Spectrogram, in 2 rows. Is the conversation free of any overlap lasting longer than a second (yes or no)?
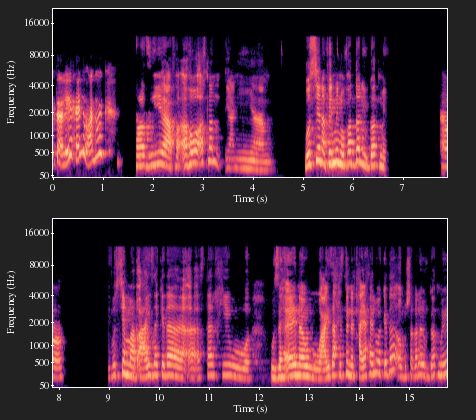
yes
